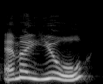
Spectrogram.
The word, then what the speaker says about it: Emma Youell: This week I've got the one for Emma Youell.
